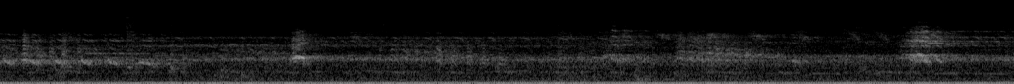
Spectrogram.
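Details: Seaside gulls giving scattered harsh, harmonic yelps, a few louder squealing notes standing out every few seconds against a constant low rumble of wind or surf.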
